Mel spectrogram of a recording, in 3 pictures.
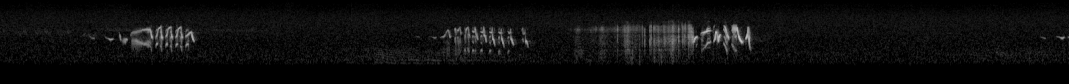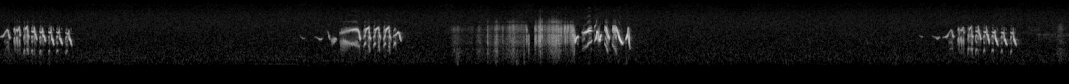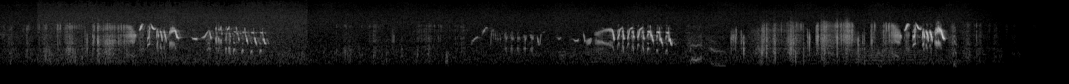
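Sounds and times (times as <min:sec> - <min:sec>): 
black redstart singing: 0:00.9 - 0:01.9, 0:04.2 - 0:05.3, 0:06.2 - 0:07.5, 0:10.4 - 0:11.4, 0:13.7 - 0:14.7, 0:15.8 - 0:17.0, 0:19.9 - 0:21.5, 0:22.1 - 0:24.1, 0:26.1 - 0:31.0.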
